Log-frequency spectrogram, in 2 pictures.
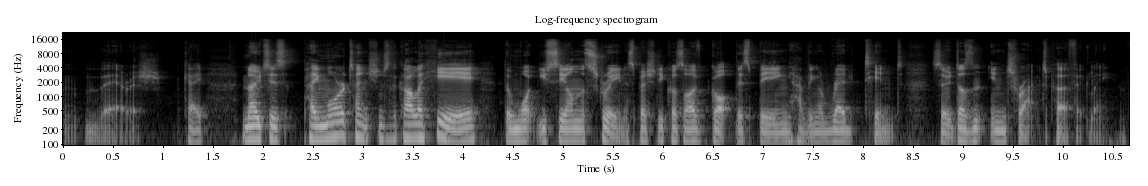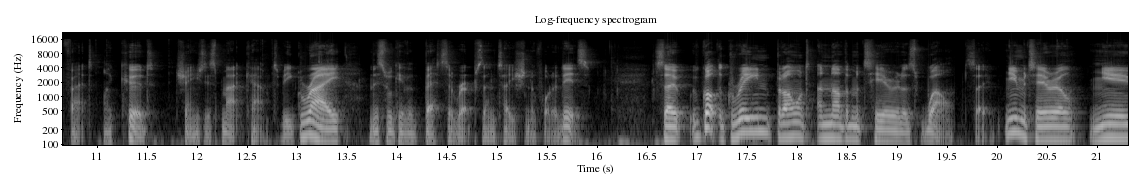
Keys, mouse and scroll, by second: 1.4 click, 9.0-9.5 scroll down 1, 9.5 middle click, 10.9 click, 13.3 middle click, 16.3 shift+middle click, 16.4 middle click, 17.3 shift+middle click, 17.4-17.8 scroll, 19.5 click.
